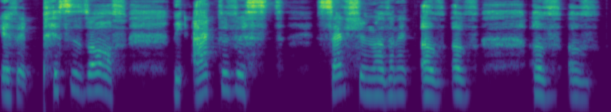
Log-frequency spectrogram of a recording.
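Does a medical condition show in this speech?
Yes: stutter; stutter noticeable during interview; here repeated words, blocks.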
